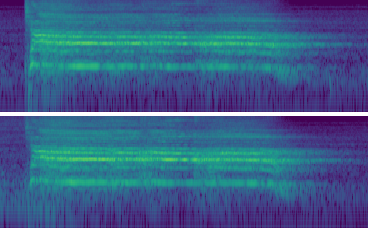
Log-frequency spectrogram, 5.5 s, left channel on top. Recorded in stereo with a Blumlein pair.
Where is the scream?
25° left, 0.6 m; by 4.3 s 55° right, 2.5 m.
